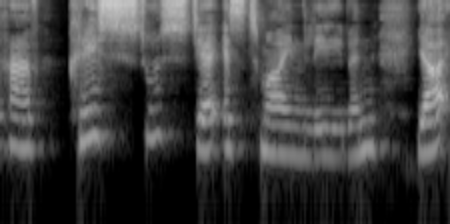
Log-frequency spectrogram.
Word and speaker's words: Leben: Yeah, you feel Leben has 2 syllables.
